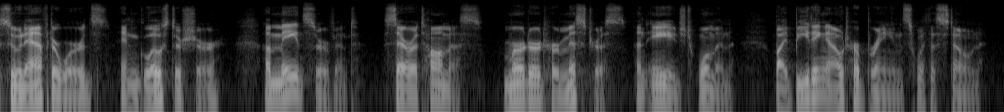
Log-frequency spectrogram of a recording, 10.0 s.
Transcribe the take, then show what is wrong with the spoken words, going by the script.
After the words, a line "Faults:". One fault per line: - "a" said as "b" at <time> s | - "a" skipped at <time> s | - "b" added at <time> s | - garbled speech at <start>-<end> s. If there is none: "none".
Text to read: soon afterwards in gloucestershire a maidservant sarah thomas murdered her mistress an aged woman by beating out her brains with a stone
soon afterwards in gloucestershire a maidservant sarah thomas murdered her mistress an aged woman by beating out her brains with a stone
Faults:
none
